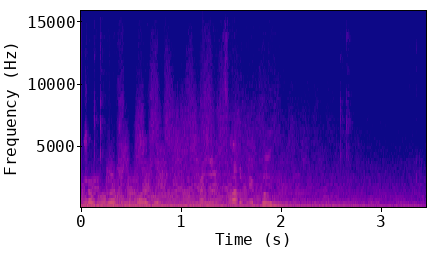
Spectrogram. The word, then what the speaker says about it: Putin: Like Putin? P-O-O. Putin. Oh, I'm gonna put this exact quote in the Twitch chat.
